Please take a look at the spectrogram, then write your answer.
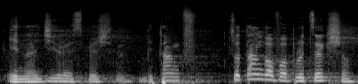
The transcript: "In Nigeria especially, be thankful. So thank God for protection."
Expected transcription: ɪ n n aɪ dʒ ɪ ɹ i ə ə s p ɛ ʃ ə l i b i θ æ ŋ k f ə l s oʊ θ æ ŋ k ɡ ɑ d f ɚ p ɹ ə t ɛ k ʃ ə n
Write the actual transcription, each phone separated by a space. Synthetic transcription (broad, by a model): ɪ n n aɪ dʒ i ɹ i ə ə s p ɛ ʃ ə l i b i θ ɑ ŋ k f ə l s oʊ t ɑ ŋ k ɡ ɑ d f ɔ p ɹ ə t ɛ k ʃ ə n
